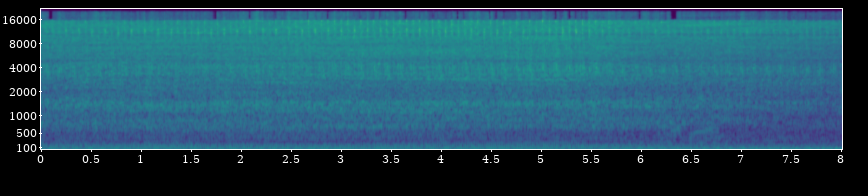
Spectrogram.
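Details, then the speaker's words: 1988 BMW 325 sedan, cold start warming up at idle, phone held near the injectors: steady idle with fast even light injector ticking; normal, healthy. "She is idling. So here, listen. Sorry, it rained last night. Here's the car. I'm going to move the phone around so you can hear different parts. Injectors."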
